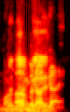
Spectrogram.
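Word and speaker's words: Monangai: And we saw last week, I'm not going to butcher his name because I can't pronounce names, but the backup running back, is it Monahai? How do you say that? Manungai.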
